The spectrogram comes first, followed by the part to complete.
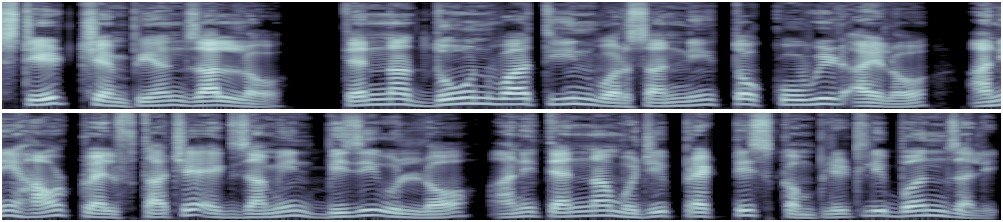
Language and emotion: Goan Konkani, neutral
